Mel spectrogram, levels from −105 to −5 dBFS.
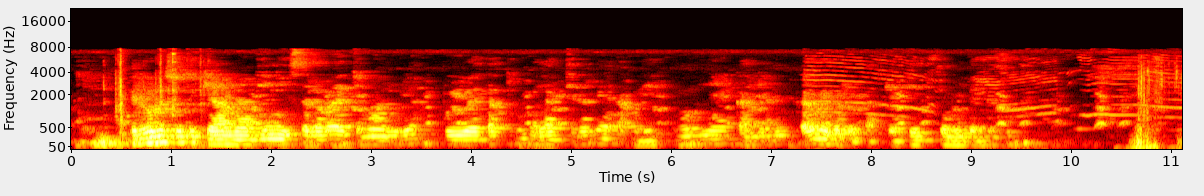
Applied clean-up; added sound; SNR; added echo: classical method WPE with log-MMSE.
